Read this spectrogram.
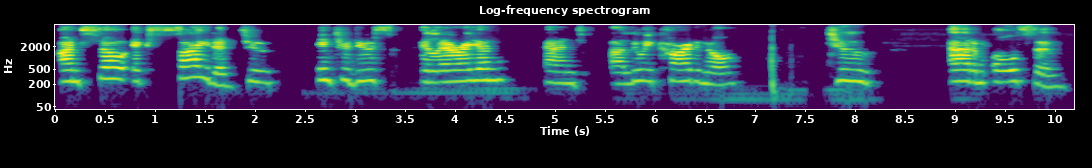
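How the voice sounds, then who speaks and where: A woman in her late seventies speaking with missing front teeth, chatting effusively and haltingly on an online call. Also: a little high, fairly even intonation, pushed and bright. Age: late 70s. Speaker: participant in an online gathering. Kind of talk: casual video-call chat. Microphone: video call microphone. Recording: muffled, band-limited online call audio.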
